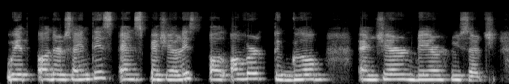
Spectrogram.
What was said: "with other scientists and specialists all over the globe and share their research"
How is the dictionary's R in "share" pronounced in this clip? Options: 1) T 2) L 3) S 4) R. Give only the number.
4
